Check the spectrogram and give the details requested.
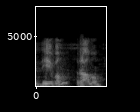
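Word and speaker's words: देवं रामम्: The anuswara pronunciation will be like a makara, and you will say devam.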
